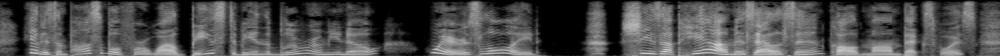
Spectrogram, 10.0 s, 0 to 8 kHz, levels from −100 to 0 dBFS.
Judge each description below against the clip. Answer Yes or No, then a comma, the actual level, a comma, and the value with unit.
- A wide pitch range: Yes, wide, 8.6 semitones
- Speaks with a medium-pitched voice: No, high, 230 Hz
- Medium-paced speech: Yes, average, 160 wpm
